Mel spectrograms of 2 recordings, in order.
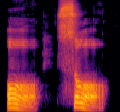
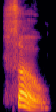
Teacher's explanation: So in saw our lips make just one vowel sound, a long o. So in so we're making a vowel sound that's two sounds together o and u.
